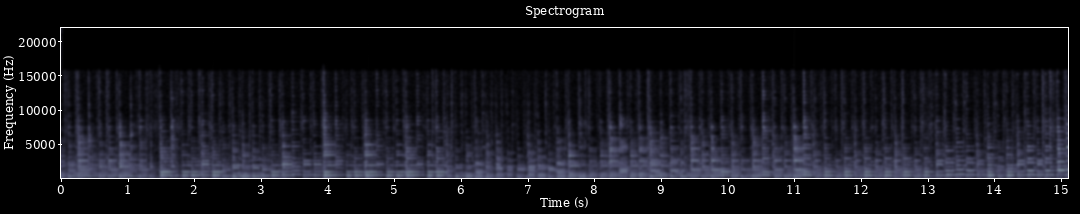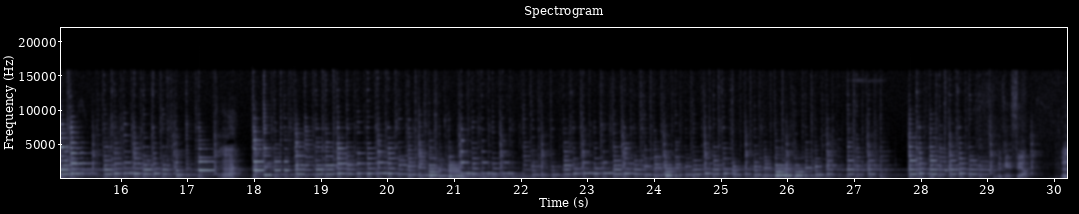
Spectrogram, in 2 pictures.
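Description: Nylon-string classical guitar playing fast, continuous sixteenth-note scale runs that climb and fall, practised with a metronome at 98. The run breaks off briefly about halfway through and again near the end, where the right-hand i–m finger alternation gets off and is hard to recover.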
